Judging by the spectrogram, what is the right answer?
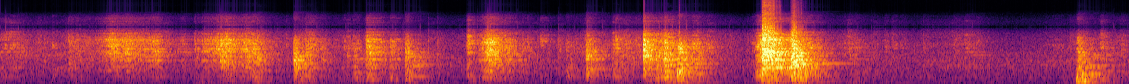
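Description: Sheet-metal chair panels being bent and folded by hand: a run of scraping and rubbing strokes as the metal flexes and slides, loudest about two-thirds of the way in with two sharp clicks, then a single knock near the end.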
